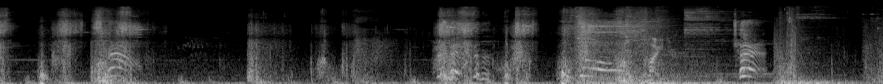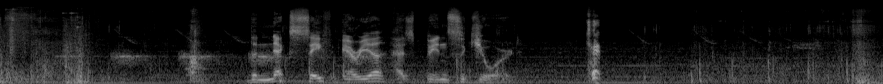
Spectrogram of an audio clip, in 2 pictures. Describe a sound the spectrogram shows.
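Blades slash and clash in quick strikes.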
